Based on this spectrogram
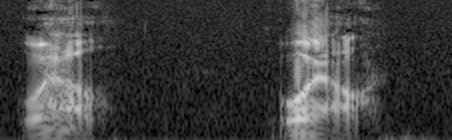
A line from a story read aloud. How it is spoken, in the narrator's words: said gruffly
